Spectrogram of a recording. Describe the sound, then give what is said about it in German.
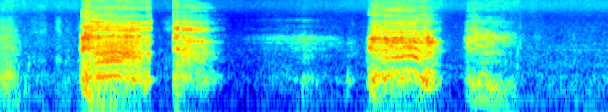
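Dry, irritated coughing comes in four harsh, loud bursts grouped in two pairs, with short quiet gaps between them and no speech. “Oh, ich glaube, mir, mir kommt gerade der Reizhuste hoch.”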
